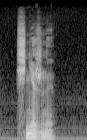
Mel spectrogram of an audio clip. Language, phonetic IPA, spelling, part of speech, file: Polish, [ˈɕɲɛʒnɨ], śnieżny, adjective, Pl-śnieżny.ogg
